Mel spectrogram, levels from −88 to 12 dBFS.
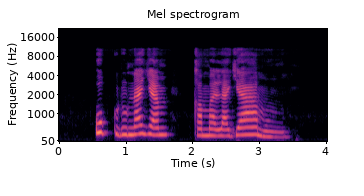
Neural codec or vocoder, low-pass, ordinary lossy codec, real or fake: codec, 24 kHz, 3.1 kbps, DualCodec; 10.8 kHz; MP3, 96 kbps; fake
